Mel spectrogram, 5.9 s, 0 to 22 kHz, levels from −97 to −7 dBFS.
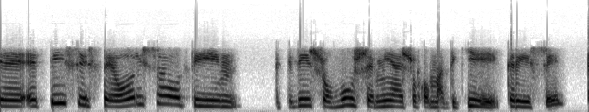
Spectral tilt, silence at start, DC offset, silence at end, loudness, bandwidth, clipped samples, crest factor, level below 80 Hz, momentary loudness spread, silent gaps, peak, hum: -6 dB/octave; 0 s; under 0.1%; 0.3 s; -12 LUFS; 6 kHz; under 0.1%; 12 dB; -62 dBFS; 5 LU; none; 0 dBFS; none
